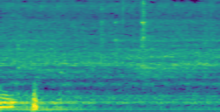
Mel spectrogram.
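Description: A single short knock about a third of a second in, handling noise from the phone-mounted scope being moved, over a steady low background hum.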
